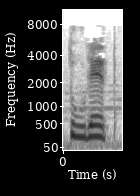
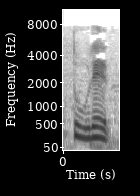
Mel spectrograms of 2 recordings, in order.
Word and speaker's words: Tourette: Se dice Tourette, Eva. Se escribe Tourette, pero se dice Tourette.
